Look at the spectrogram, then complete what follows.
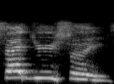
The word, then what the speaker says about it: Sadducees: Oh, it's pronounced Sadducees.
